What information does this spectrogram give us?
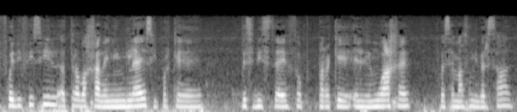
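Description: A woman's voice: medium pitch, steady tone, unhurried, mellow. Woman interviewer, brief direct questions, noisy room. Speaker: radio interviewer. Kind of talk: festival press interview.

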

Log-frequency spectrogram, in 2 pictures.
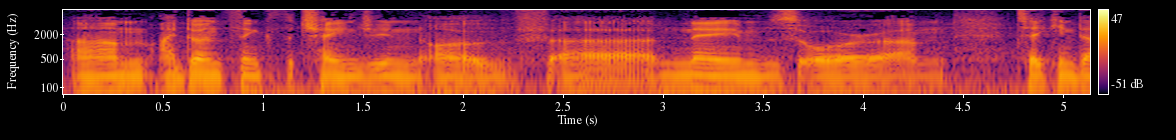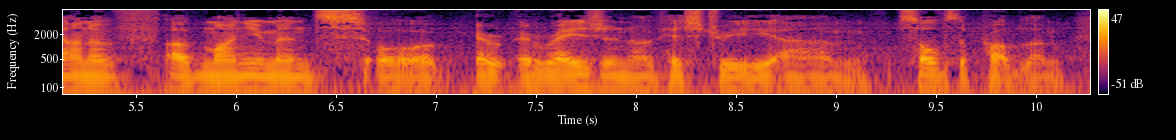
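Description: A man's voice: low voice, completely flat delivery, takes it slowly, gravelly, few pauses, a little hiss or hum. A man, a film director, answering interview questions in a thoughtful, hesitant way with many ums and restarts. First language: English. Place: event venue.

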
